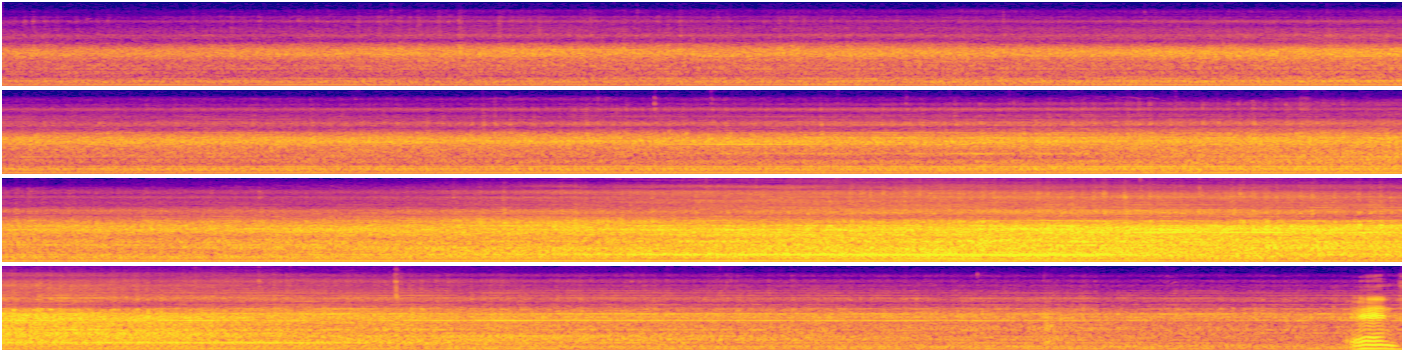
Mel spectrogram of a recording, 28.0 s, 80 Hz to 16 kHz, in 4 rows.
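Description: Rural King RK24 compact tractor's diesel engine running steadily as it drives in, passes very close about two-thirds of the way through, and pulls away again, growing louder and then fading. The pine straw rake drags leaves and brush along the ground behind it.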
